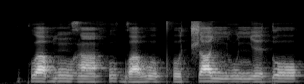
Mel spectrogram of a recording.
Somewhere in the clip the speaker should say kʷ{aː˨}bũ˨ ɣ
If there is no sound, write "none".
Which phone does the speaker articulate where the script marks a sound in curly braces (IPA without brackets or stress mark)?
a˨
